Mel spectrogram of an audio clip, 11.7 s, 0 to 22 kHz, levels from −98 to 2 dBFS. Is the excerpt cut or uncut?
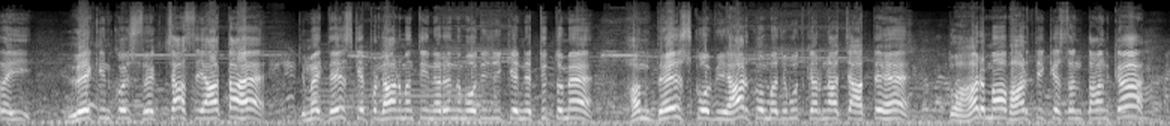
uncut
